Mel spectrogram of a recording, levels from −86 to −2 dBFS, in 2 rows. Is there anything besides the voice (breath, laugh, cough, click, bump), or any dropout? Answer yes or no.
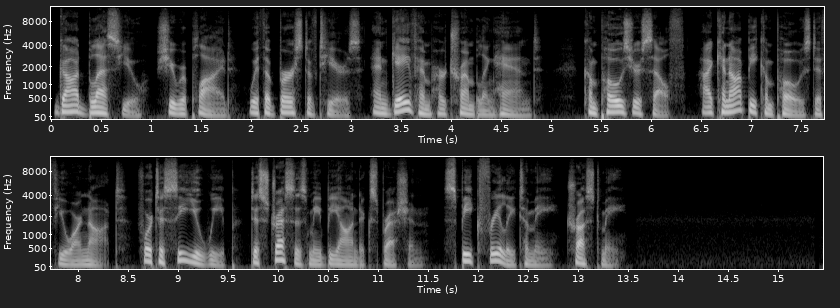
no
